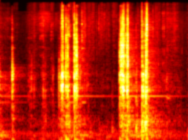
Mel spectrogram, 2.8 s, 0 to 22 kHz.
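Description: Metal bolt sliding into the steering knuckle of a front strut assembly on a 2013-18 Nissan Sentra: a few sharp metallic clicks and scrapes in two short bursts, close and fairly quiet.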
